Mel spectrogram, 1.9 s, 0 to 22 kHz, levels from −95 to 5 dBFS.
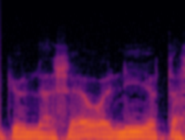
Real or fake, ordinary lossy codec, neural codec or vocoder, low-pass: real; AAC, 48 kbps; none; 19.8 kHz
